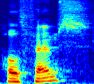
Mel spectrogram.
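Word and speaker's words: hálvfems: 90, holfems, halv femte sinds tyve, half fifth time 20.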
